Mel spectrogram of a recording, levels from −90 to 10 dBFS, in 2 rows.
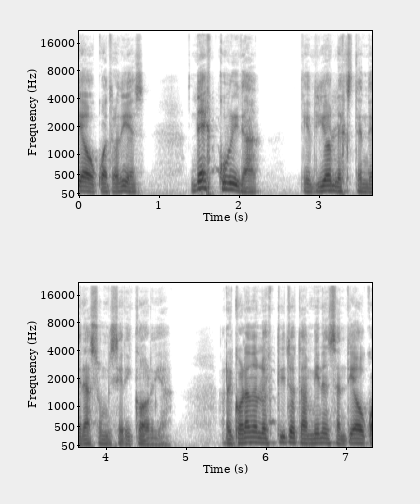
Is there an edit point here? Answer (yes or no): no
